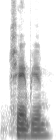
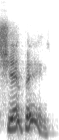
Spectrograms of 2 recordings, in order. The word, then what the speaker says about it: Champaign: Champion, whatever it is. No, it's Champaign.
